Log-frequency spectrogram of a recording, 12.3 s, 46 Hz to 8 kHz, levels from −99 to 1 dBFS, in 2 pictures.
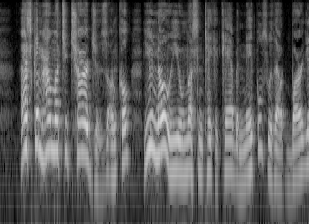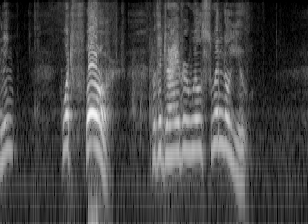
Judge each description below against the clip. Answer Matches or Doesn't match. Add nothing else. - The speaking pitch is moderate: Doesn't match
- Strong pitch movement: Matches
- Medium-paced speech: Doesn't match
